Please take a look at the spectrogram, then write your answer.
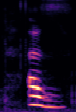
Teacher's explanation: ہوا کا چلنا محسوس نہیں ہوتا ہے، جہر کی کوالٹی ہے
